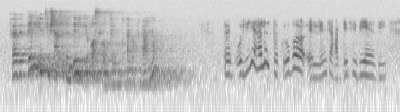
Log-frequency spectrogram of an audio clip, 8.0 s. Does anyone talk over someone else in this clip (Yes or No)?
No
